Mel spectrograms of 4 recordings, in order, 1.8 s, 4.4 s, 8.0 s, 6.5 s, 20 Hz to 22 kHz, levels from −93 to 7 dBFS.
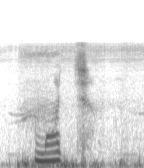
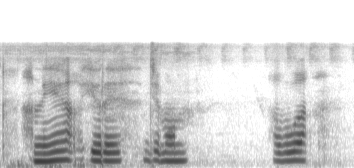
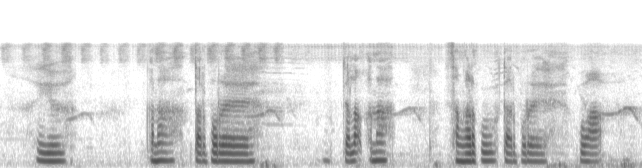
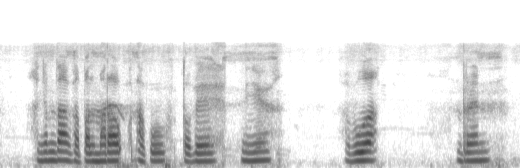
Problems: constant background noise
